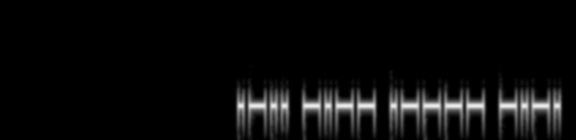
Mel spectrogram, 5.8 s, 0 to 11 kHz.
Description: Morse code, heard as a keyed tone, about 22 wpm, 700 Hz. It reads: LY1C
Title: DXCC-100 Call Signs - 4 Characters - Repeated 3x - 22wpm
